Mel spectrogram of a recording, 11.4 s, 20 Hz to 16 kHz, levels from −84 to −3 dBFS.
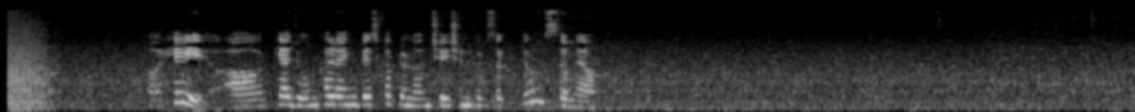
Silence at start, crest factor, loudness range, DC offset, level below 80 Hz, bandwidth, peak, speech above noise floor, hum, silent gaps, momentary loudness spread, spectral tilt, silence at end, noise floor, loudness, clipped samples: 0.05 s; 22 dB; 22 LU; under 0.1%; -72 dBFS; 11.5 kHz; -8 dBFS; 22 dB; none; none; 23 LU; -4 dB/octave; 0 s; -50 dBFS; -27 LUFS; under 0.1%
